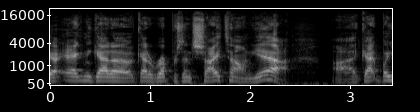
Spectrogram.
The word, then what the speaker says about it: Chi-Town: Man of Fire, you say Agni gotta represent Chi-Town. Yeah, but you're not saying it right, man. It's CHI, dude. CHI, dude. This is how we do it. Chi-Town, dude. We're not shy here.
